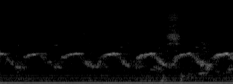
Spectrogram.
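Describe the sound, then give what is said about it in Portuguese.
An ambulance siren wails in quick, repeating rises and falls, heard faintly over a steady low hum, with no one talking. “tá dizendo que não, que é, que é, que é ambulância.”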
